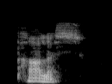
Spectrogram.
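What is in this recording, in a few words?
"parlous", British English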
